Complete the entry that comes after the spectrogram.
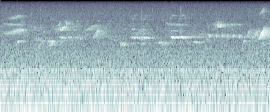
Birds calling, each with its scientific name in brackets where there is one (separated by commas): Apapane (Himatione sanguinea), Hawaii Amakihi (Chlorodrepanis virens), Iiwi (Drepanis coccinea)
